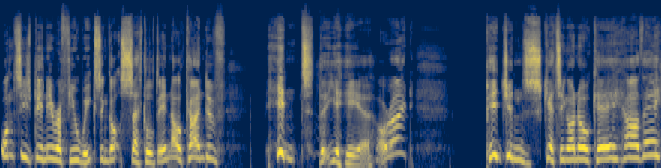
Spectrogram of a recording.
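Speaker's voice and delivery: jittery, nervous, very high, wheedling, placating voice. Narrator reading Grote's words to Mister Winton: nervous Grote voice. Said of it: "he said. / said [name] nervously".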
